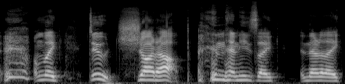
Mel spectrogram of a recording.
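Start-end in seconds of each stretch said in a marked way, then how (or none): 0.9-1.9 loud, high, drawn-out exasperation; exasperated telling-off. Retold or imitated. Teller scolds his provoking friend, acted exasperation. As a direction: re-enact shutting a friend up, slowly and forcefully.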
